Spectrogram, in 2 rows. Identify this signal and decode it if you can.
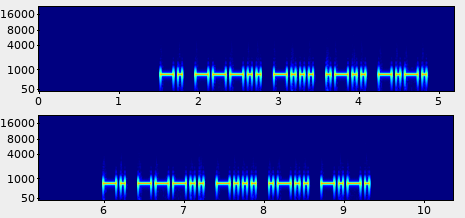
Morse code, heard as a keyed tone, about 22 wpm, 700 Hz. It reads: N8BLC N8BLC
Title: USA Call Signs - 5 Characters - Repeated 2x - 22wpm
